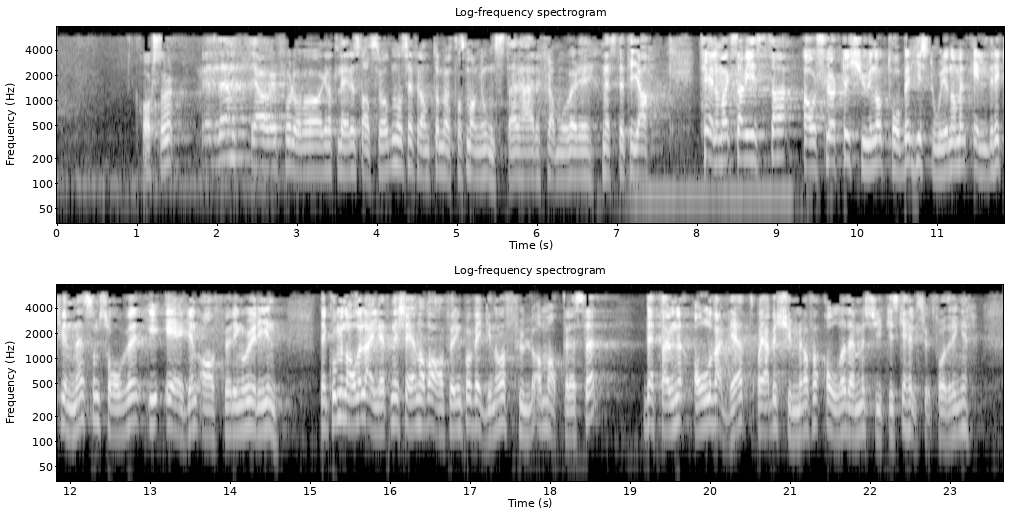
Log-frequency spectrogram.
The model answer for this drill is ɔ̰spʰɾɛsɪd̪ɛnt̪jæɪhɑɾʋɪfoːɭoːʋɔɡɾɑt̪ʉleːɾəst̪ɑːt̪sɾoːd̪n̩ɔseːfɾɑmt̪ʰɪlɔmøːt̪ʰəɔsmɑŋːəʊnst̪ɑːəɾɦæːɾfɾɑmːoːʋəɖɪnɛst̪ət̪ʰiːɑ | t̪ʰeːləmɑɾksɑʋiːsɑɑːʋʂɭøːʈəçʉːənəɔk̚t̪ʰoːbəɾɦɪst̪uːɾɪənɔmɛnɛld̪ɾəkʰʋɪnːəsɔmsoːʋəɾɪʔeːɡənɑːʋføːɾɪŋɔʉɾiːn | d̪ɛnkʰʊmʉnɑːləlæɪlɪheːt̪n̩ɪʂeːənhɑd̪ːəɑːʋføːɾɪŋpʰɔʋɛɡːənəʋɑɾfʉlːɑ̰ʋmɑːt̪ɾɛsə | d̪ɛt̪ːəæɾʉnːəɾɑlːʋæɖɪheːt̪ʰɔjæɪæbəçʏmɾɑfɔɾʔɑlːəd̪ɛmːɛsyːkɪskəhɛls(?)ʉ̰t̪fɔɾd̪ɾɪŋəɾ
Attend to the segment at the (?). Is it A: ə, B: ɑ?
A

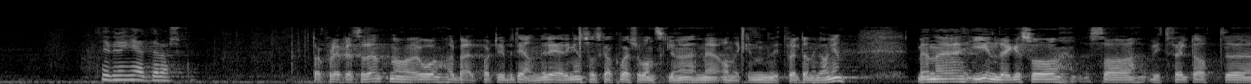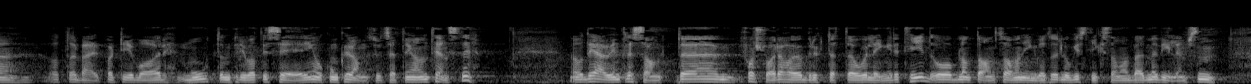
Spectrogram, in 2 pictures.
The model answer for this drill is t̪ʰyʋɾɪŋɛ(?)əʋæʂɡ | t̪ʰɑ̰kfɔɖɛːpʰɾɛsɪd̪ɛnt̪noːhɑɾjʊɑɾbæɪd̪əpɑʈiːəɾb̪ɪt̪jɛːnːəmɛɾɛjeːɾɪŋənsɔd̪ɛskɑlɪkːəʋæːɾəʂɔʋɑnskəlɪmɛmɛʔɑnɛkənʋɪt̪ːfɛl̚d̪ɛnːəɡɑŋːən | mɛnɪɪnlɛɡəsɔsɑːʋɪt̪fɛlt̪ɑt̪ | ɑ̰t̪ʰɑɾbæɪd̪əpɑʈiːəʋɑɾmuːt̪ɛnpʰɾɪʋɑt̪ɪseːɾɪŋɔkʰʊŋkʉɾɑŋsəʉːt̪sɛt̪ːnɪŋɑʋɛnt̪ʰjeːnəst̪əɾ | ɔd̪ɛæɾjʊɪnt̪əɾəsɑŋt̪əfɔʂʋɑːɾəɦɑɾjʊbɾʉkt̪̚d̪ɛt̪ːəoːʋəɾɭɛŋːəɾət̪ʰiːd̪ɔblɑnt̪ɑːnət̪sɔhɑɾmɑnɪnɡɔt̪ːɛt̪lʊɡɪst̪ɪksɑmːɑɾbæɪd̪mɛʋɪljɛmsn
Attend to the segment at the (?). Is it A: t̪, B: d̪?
B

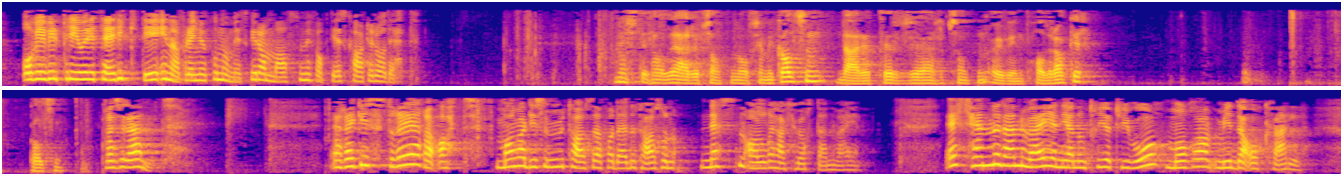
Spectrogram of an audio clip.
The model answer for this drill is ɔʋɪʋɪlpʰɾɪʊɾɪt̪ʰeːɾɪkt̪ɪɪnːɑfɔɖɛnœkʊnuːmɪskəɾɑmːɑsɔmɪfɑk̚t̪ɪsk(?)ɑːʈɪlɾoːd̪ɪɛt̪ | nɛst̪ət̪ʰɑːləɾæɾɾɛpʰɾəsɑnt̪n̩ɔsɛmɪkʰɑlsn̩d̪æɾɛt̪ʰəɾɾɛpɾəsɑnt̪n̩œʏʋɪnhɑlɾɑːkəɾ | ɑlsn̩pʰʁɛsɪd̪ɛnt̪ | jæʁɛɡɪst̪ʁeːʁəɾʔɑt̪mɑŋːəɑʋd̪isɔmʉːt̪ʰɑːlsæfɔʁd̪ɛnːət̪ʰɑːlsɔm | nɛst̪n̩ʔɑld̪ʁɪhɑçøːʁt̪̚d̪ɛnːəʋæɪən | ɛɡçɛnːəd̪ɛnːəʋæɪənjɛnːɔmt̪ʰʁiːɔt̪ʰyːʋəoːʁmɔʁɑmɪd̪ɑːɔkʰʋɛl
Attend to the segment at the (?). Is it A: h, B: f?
A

